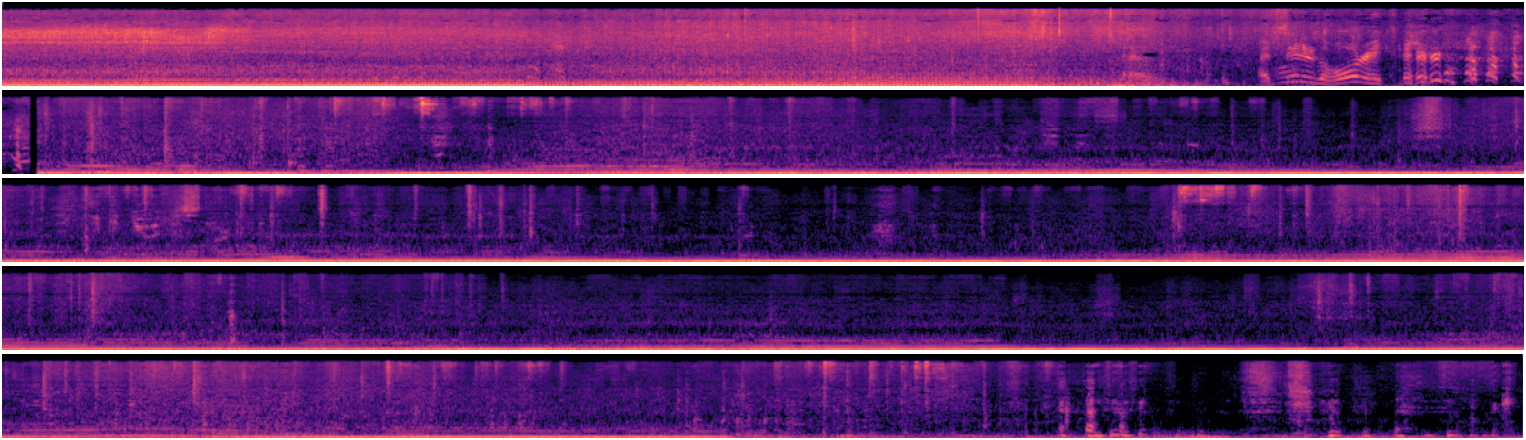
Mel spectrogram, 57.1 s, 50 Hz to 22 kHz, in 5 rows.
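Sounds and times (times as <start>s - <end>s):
engine heard from inside cab: 0.0s - 9.1s, 11.6s - 57.0s
water and mud splashing on body: 0.0s - 39.8s, 44.7s - 54.2s.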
